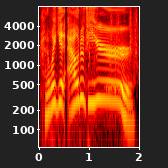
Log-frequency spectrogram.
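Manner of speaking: very high, slow, drawn-out plea; exasperated wail. Real, not acted. Streamer trapped in a dark game level, high exasperated wail. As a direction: wail it high and stretch the ending. Stuck in game, pleading for exit.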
